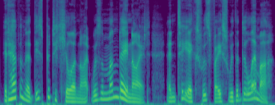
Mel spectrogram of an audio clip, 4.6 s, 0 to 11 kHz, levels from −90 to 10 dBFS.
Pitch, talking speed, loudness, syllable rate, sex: 160 Hz, 235 wpm, -19 LUFS, 6.4 syllables/s, male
